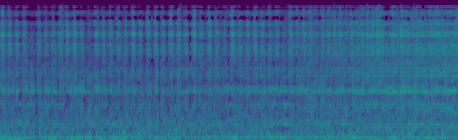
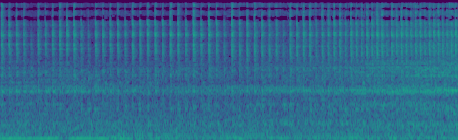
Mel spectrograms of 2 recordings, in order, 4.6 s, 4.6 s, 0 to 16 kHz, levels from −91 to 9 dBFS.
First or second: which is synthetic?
first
